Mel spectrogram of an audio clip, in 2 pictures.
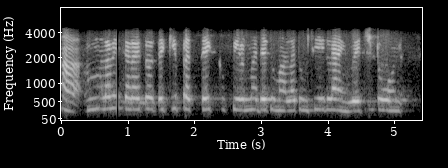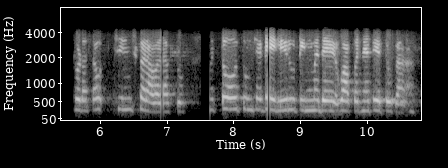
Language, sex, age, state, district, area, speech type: Marathi, female, 18-30, Maharashtra, Kolhapur, urban, conversation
